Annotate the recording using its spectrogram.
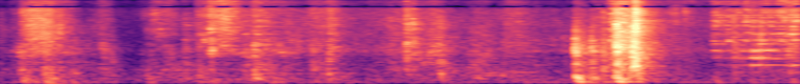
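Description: Faint handling noise and small clicks from hands working on a turntable, then a short cluster of knocks about three seconds in.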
